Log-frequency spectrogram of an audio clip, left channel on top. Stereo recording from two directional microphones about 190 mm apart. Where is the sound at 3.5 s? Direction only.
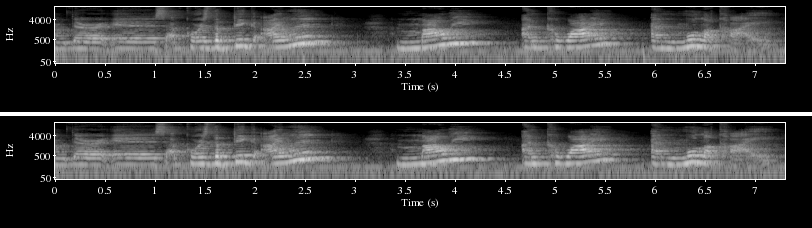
35° right (ahead or behind).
